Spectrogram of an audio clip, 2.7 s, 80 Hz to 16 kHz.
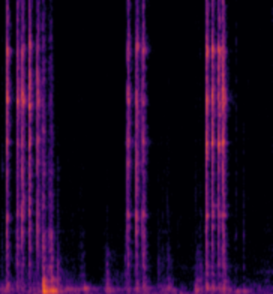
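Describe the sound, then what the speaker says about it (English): A ratchet tightens an 8mm bolt holding a washing machine heating element, giving three quick bursts of close, sharp clicking separated by short pauses. "tighten the 8mm bolt to secure the element in place"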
